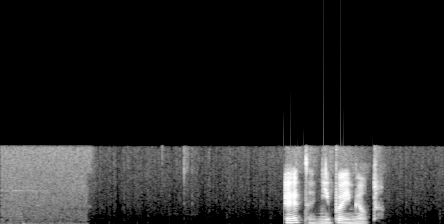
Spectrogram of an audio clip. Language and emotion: Russian, neutral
